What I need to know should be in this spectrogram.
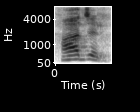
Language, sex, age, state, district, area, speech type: Nepali, female, 45-60, West Bengal, Kalimpong, rural, spontaneous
